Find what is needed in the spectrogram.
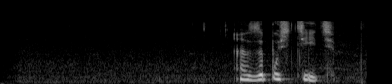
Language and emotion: Russian, neutral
